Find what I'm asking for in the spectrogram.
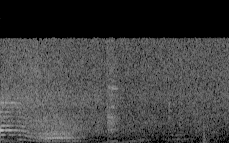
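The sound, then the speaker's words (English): A pet cat gives a single faint, drawn-out meow that bends in pitch, followed by low background noise and no clear speech. “I had to grab my cat.”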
